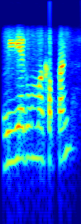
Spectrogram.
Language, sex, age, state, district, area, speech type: Sindhi, female, 45-60, Gujarat, Kutch, urban, conversation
